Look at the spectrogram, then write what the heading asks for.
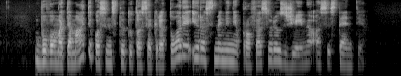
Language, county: Lithuanian, Alytus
